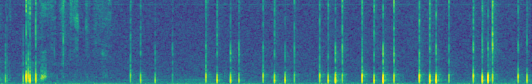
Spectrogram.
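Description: Long nails scratch and tap a flat, hand-sized rectangular pink printed cardboard eyeshadow palette. A brief rough scratching burst opens, followed by many quick, dry, sharp taps with no ring, spread across a quiet background.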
